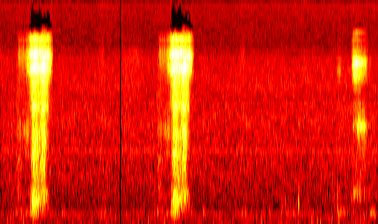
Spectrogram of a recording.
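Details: Repeated sneezing in a person who feels sick with headache and sore nose and thinks it is allergies: three sharp, hissing sneeze bursts, two loud and one softer, in a quiet room.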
